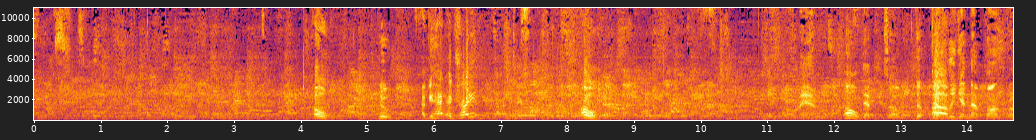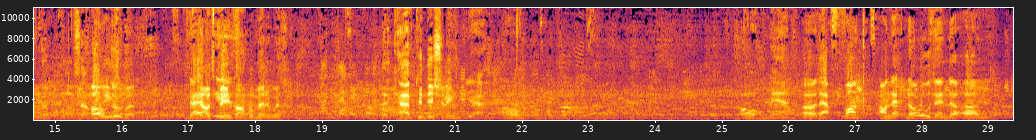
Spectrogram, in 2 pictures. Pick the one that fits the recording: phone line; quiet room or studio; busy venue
busy venue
